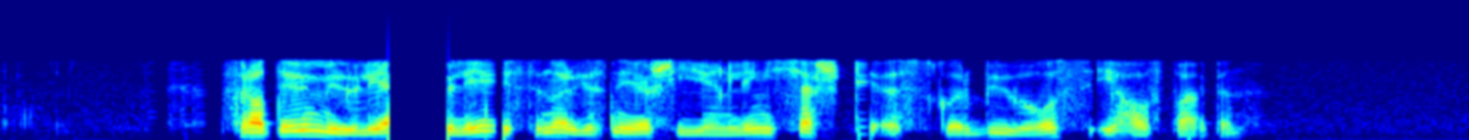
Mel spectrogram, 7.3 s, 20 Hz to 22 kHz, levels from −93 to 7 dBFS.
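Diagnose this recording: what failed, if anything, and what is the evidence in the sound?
Network stage, packet loss with pitch repetition: buzzy held pitch over 0.75–1.11 s (longest gap 120 ms), 2.43 s, 4.29 s after "nye skiyndling", and 5.94 s, with the receiver looping the last pitch period to cover lost packets.

Audio dropout to silence at 1.94–2.24 s, right after "at det umulige": about 300 ms of dead silence with no room tone, likely an input link or mute dropping out upstream.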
